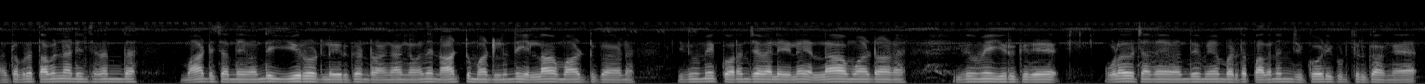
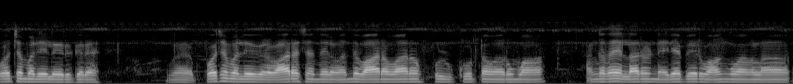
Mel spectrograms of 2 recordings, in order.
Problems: background sounds at intervals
